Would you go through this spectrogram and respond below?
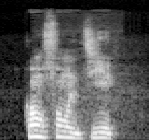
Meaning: inflection of confondre: 1. second-person plural imperfect indicative 2. second-person plural present subjunctive
- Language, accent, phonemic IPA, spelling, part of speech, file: French, Canada, /kɔ̃.fɔ̃.dje/, confondiez, verb, LL-Q150 (fra)-confondiez.wav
